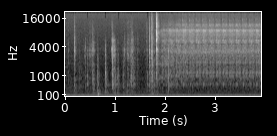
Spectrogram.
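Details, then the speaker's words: Teac W-60 dual cassette deck (Korean-made, Tanashin single-motor mechanism) on power-up: clicks then a steady raspy scraping whir, likely a broken pulley scraping on the capstan. "well that sounds like it might have a broken pause or something scraping on the Capstone of course anything we run is gonna because it's a single motor"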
